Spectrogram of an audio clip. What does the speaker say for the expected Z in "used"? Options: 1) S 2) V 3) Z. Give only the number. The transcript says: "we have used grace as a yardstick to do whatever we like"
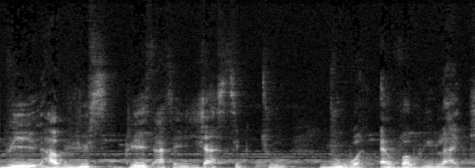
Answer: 1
